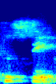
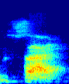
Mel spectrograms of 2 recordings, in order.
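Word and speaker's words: psi: 그래서 읽을 때 푸시 혹은 푸사이. 영국식 발음은 푸사이가 되겠죠.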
